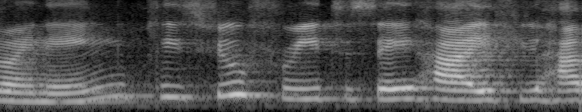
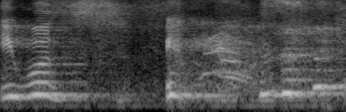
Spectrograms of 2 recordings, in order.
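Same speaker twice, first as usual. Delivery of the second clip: pitched-up words with laughter spilling in; 7 semitones higher, 3 dB quieter than usual. Telling a story about dead birds, laughing while talking. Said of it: "I'm not laughing about that".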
